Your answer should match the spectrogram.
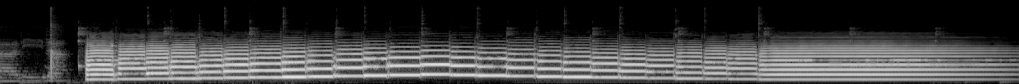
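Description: Flugelhorn playing a slurred chromatic scale in even eighth-note triplets, one octave from written low C up to middle C and back down, ending on a long held low C that fades near the end. A metronome clicks the beat at 70 bpm underneath.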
